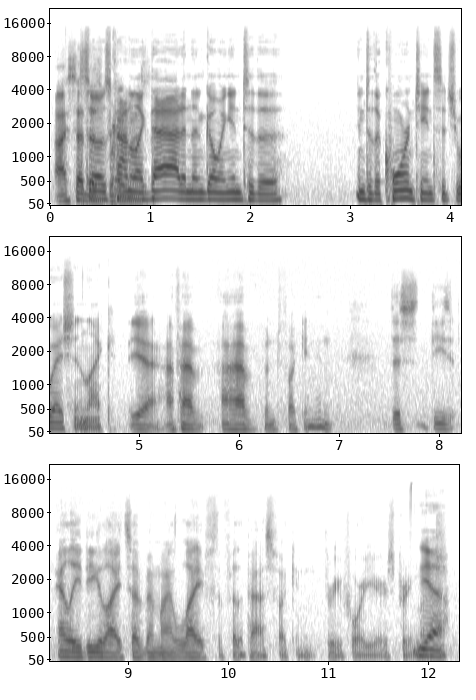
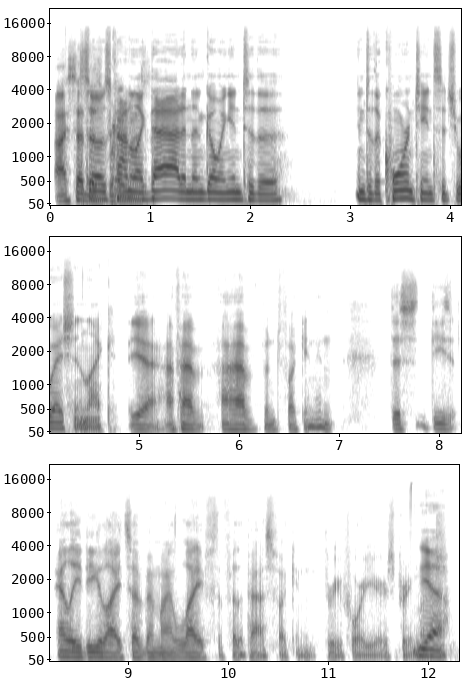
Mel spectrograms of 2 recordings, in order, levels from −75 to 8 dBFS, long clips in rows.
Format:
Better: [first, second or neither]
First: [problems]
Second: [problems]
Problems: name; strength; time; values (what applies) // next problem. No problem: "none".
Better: second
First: hiss; faint; throughout; 30 dB below the speech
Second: none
